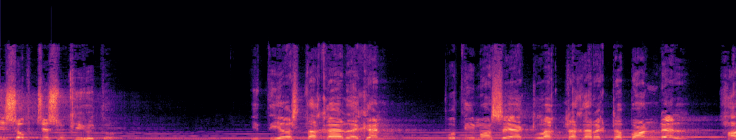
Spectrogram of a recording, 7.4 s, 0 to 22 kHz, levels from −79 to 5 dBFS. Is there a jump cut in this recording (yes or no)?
yes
